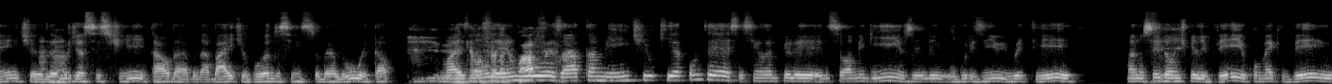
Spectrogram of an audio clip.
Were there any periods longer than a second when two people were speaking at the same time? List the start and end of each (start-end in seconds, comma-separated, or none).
4.4-5.7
